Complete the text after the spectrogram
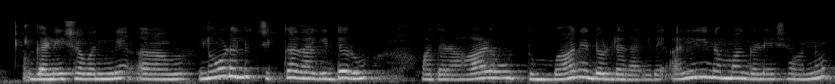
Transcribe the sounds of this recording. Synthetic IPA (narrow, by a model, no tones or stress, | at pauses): ɡɐɳeːʃɐʋɐnːe | noːɽɐlut͡ʃikːɐd̪aːɡid̪ːɐɾu | ɐd̪ɐɾɐɦaːɭɐʋut̪umbaːne̞ːd̪ɔɖːɐd̪aːɡid̪e̞ʔɐlːinɐmːɐɡɐɳeːʃɐʋɐnːu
